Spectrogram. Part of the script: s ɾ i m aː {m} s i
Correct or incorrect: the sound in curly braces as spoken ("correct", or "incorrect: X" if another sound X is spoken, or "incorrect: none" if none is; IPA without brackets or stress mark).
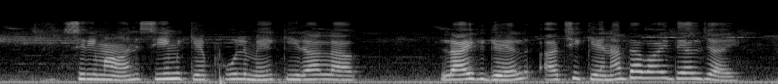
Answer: incorrect: n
